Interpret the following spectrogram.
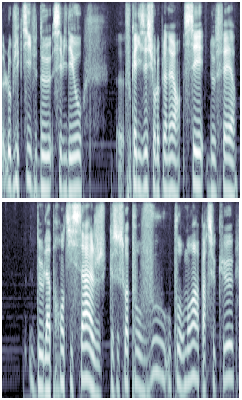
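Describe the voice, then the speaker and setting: A man's voice: on the high side, fairly bright tone, no echo. A young man talking casually through a tutorial as he shows the screen, chatty, with many fillers and asides. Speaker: flight sim streamer.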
